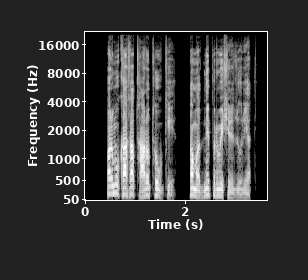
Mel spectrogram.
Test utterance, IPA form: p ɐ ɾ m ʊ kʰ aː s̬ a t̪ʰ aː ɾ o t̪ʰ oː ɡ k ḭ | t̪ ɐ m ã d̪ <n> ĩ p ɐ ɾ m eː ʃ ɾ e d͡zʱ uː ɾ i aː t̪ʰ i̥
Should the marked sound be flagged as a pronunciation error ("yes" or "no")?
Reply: no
